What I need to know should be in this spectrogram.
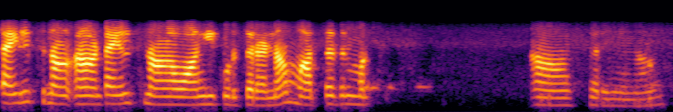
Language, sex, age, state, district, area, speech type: Tamil, female, 18-30, Tamil Nadu, Krishnagiri, rural, conversation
